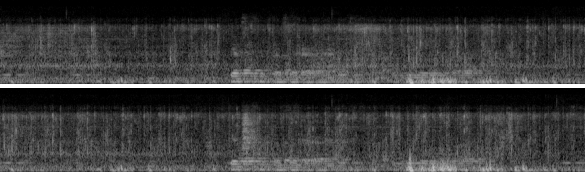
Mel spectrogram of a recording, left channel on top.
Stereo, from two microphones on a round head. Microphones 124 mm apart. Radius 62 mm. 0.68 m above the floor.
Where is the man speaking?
25° left (ahead or behind), 9 m.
